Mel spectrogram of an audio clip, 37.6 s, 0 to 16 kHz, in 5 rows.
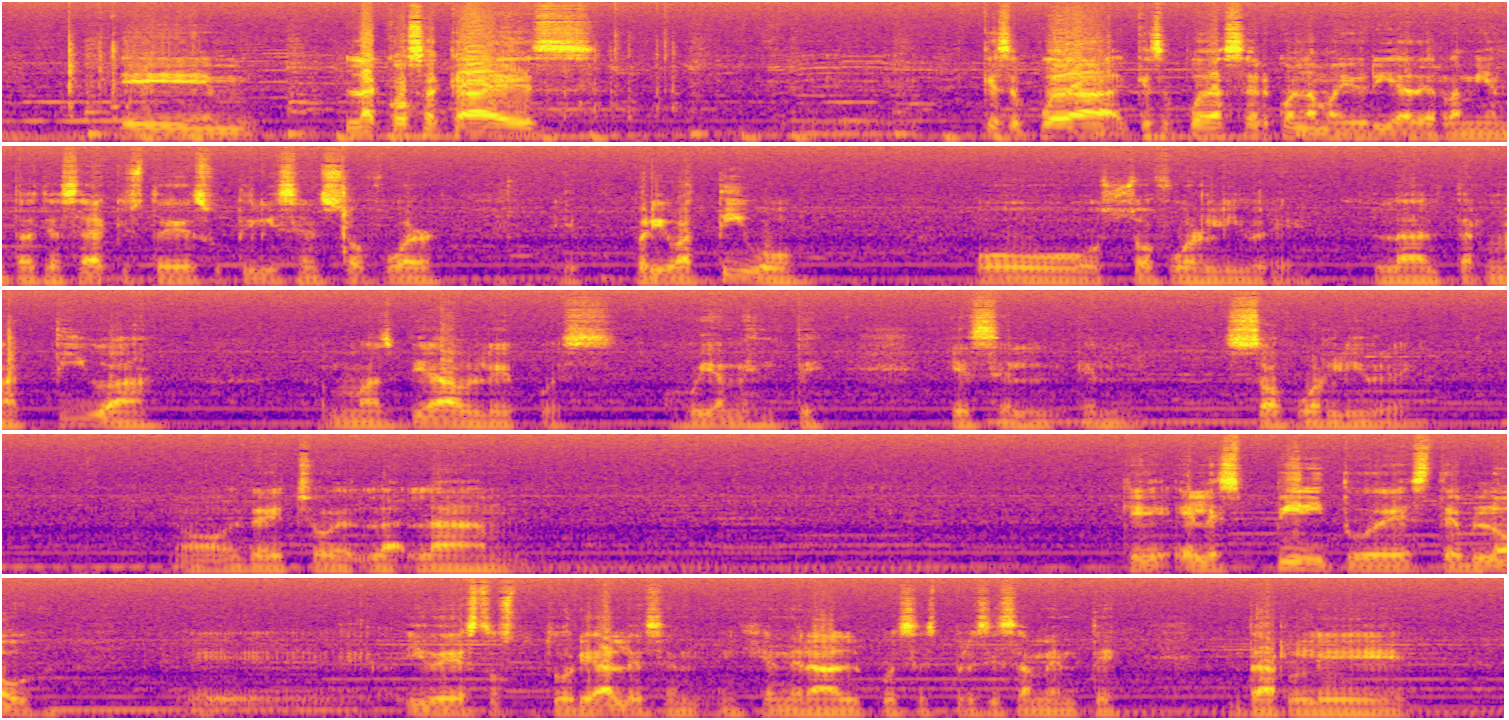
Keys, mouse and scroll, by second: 0.3 Left, 0.8 Down, 4.9-5.7 scroll up 2, 6.3 click, 6.9-7.5 ctrl+scroll up 2, 9.3 click, 10.6-12.0 drag, 12.8-13.3 ctrl+scroll down 2, 13.7-17.3 drag, 18.3-20.3 drag, 20.4 click, 21.0 click, 23.4-26.2 drag, 26.5-27.7 drag, 29.6-30.9 drag, 31.6-32.9 drag, 33.0 click, 33.8 click, 37.0 click.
